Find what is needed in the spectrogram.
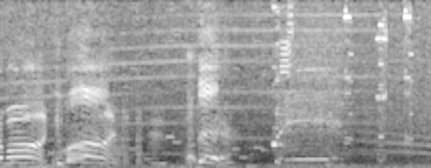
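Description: Cartoon soundtrack: a character's short wordless vocal exclamations over background music, with a brief steady electronic tone about three seconds in.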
